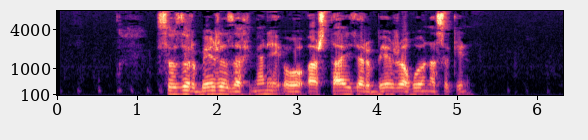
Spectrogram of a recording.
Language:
Ormuri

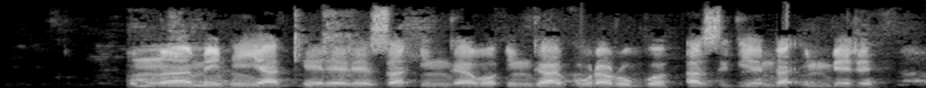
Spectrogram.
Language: Kinyarwanda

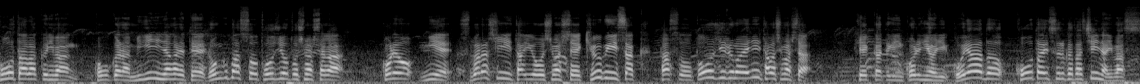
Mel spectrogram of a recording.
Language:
Japanese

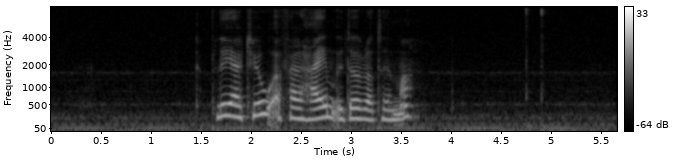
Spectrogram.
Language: Faroese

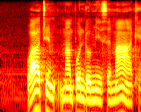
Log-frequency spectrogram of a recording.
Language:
Xhosa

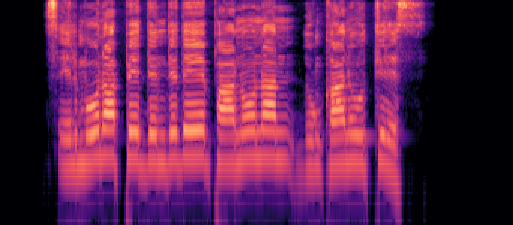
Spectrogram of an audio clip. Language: Gamo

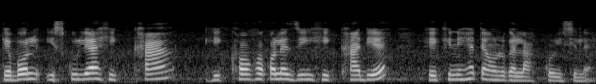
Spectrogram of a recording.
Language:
Assamese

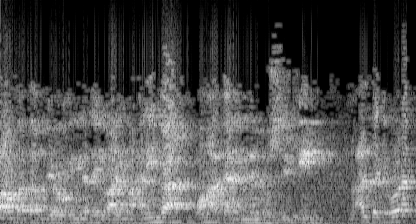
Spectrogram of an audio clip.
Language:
Arabic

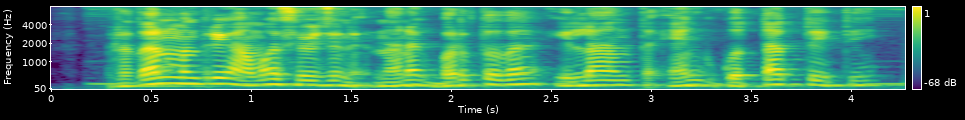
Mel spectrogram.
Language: Kannada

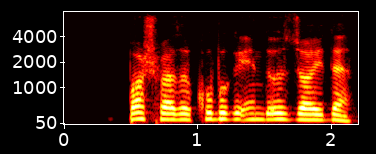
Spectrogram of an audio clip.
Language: Uzbek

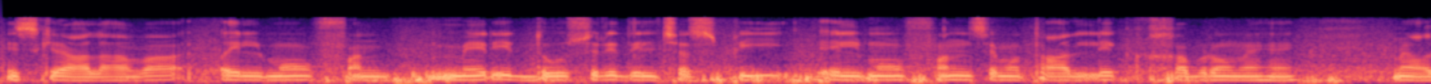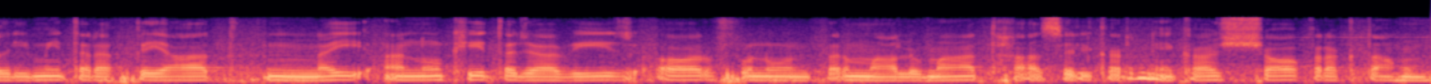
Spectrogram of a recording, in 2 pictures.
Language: Urdu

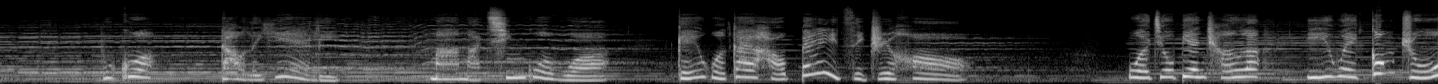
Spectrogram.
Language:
Chinese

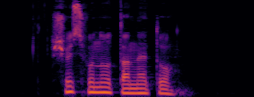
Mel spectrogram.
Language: Ukrainian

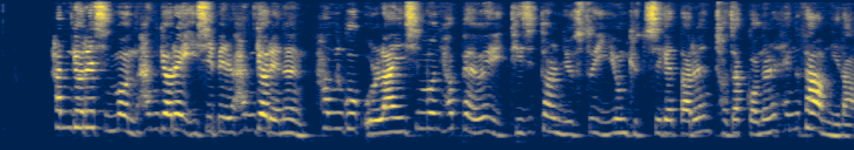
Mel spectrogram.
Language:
Korean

